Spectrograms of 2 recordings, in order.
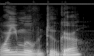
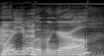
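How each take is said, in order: First: It is said in an imitated black guy voice. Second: It is said in a voice that sounds gay.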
